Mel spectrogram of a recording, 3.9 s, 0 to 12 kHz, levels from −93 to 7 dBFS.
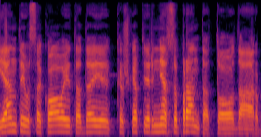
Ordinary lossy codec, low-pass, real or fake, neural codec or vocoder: AAC, 48 kbps; 10.8 kHz; real; none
